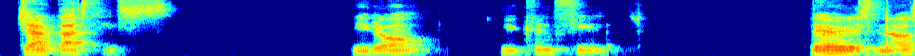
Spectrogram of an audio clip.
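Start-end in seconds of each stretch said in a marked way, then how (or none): none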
